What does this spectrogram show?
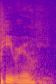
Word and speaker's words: Peru: the time in East Peru Iowa it's spelled like Peru but it's pronounced Piru and I gave him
